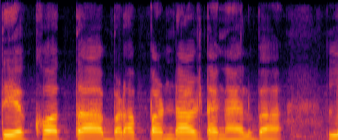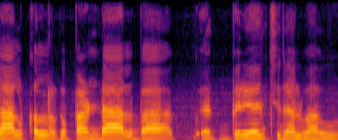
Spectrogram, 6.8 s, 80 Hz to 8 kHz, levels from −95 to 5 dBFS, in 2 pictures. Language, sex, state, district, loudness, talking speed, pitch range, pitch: Bhojpuri, female, Bihar, Muzaffarpur, -16 LUFS, 140 wpm, 195-205 Hz, 200 Hz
